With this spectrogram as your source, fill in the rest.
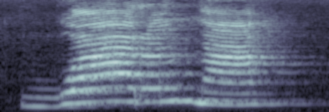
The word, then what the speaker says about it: Guaraná: Guaraná. Guá. Sai o som da letra G, sai o som da letra U e sai o som da letra A.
